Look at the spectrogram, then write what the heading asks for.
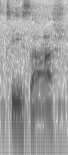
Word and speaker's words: Tisas: of the tsus that tases uh or tses I should say because the correct pronunciation is Tash I haven't had any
